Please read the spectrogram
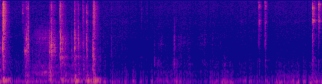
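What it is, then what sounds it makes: Plastic computer keyboard. Fingertips of both hands type on a full-size black plastic computer keyboard, producing quick, soft key clicks with a low, thumpy body. A dense flurry of keystrokes in the first two seconds gives way to quieter, sparser taps, with a few brighter clicks near the end.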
